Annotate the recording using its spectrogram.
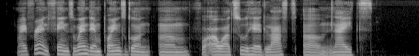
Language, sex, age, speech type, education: Nigerian Pidgin, female, 30-45, spontaneous, tertiary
